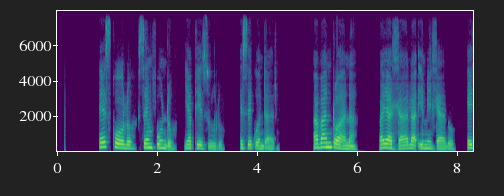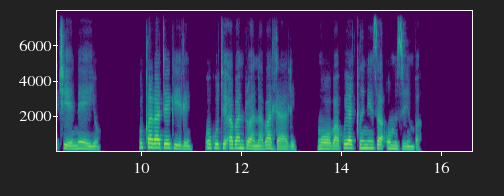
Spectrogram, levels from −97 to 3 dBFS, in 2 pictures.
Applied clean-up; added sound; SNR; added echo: none; none; none; none.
